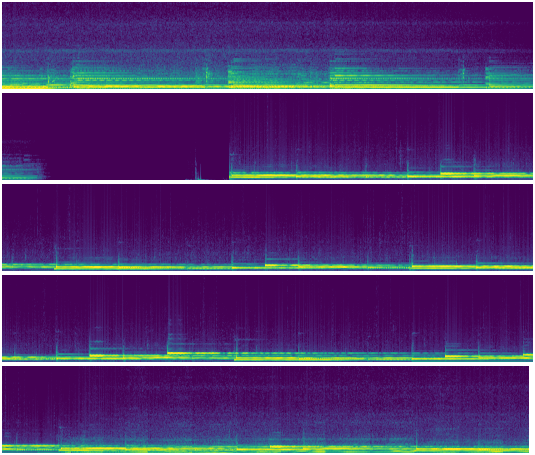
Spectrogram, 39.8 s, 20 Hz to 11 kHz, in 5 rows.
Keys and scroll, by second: 24.0 ctrl+=, 24.6 space.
